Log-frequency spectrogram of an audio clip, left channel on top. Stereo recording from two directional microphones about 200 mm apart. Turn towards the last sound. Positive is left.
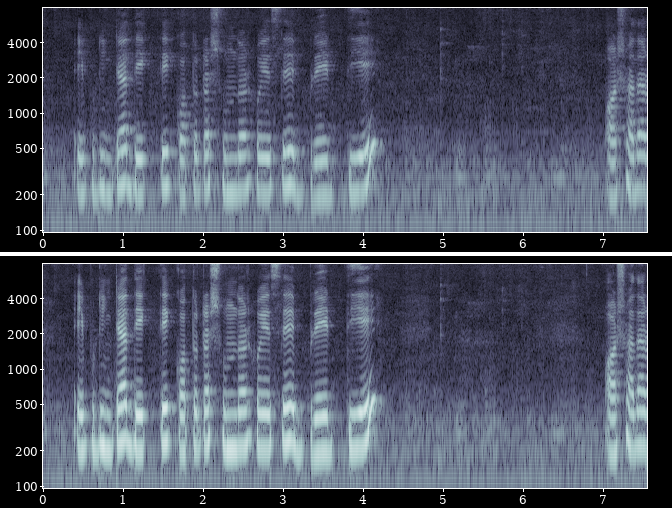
turn(degrees=-55)  # may be behind; listen again after turning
